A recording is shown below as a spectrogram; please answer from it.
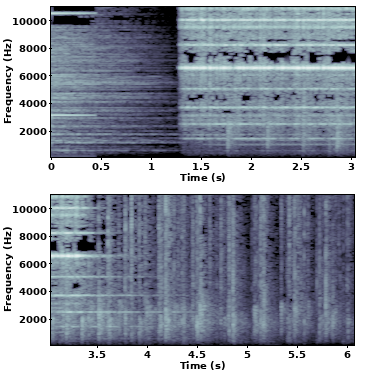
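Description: The song's electronic dance backing fades out in the first second. After a short gap, a bright, bell-like chime jingle with a quick run of tinkling strikes starts and slowly dies away.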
